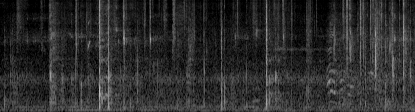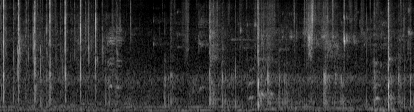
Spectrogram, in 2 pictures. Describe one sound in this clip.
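Tennis balls are struck with rackets in a rally, with sharp pops.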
